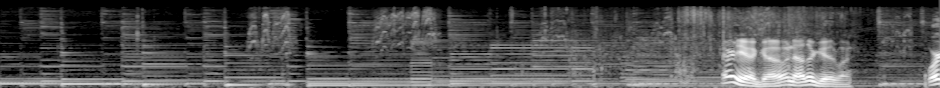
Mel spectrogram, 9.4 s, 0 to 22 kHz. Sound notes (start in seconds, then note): 3.6 reeling sounds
